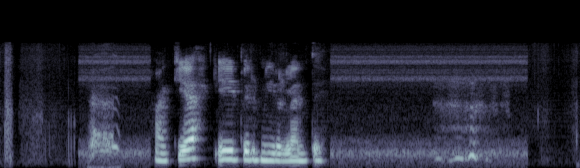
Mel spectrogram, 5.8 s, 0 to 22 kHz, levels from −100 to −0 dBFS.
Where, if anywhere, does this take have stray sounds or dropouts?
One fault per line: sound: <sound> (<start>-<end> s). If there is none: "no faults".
sound: bark (0.9-1.2 s)
sound: laugh (4.3-5.1 s)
